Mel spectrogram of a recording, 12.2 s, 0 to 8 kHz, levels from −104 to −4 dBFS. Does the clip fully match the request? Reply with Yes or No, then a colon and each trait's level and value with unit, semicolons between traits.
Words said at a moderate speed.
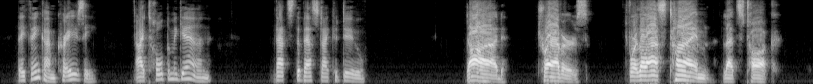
No: slow, 110 wpm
